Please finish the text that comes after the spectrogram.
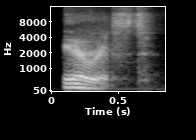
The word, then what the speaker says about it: Harris: For everybody who's interested, Harris Nail Spa, Harris. Arist. The H is silent, like Hermes.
